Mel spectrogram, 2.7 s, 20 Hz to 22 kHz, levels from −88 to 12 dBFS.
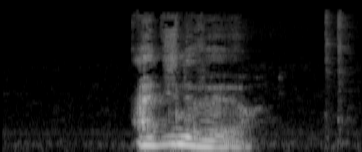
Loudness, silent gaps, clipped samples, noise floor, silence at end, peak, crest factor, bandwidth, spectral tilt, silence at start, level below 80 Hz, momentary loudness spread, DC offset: -22 LUFS; none; under 0.1%; -70 dBFS; 0.15 s; -6 dBFS; 18 dB; 16 kHz; -6.5 dB/octave; 1 s; -54 dBFS; 15 LU; under 0.1%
